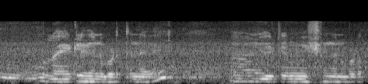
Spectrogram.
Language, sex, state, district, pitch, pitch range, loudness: Telugu, male, Telangana, Hyderabad, 130 Hz, 120-135 Hz, -16 LUFS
